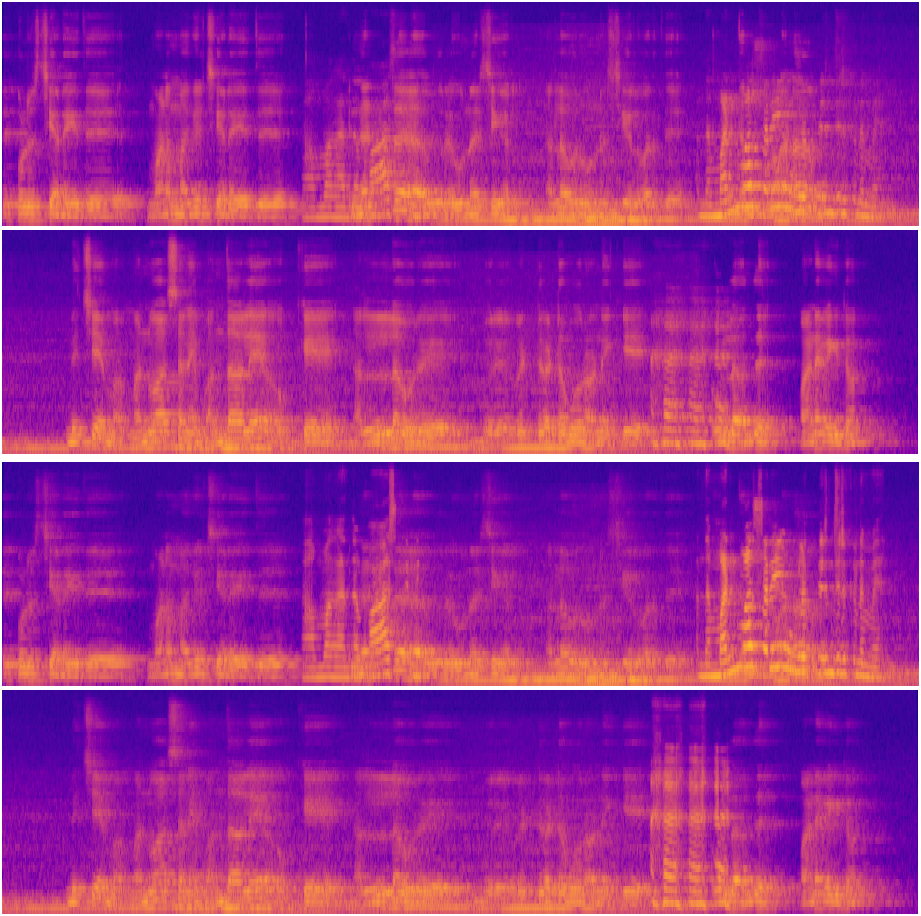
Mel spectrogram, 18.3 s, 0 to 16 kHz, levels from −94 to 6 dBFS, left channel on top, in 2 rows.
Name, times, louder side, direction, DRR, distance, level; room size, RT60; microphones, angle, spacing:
voice 1, 0.0-2.9 3.4-6.8 7.3-8.2 9.8-15.7 16.2-17.7, left 1 dB, 40° left, 7 dB, 0.8 m, -25 dB
voice 2, 3.0-4.2 5.6-5.7 6.9-8.8 15.7-16.5, right 4 dB, 85° right, 12 dB, 0.5 m, -22 dB
sound 1, 4.3-16.1, equal, 70° left, 1.5 m, -29 dB
8.8 x 5.3 x 6.9 m, 1.1 s
head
